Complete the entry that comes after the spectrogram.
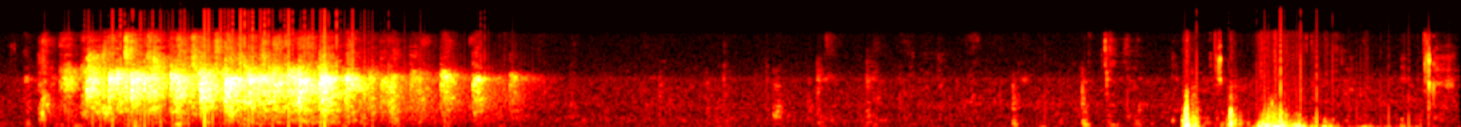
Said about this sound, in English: With a huge round of applause, let us welcome the presiding officer of the day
